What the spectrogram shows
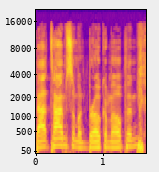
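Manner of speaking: laughing, heavy, thick sarcasm.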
